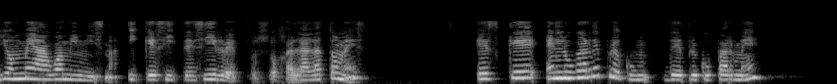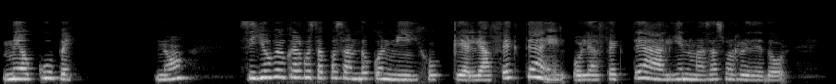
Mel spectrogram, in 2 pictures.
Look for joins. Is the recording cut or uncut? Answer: uncut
